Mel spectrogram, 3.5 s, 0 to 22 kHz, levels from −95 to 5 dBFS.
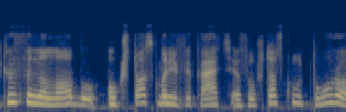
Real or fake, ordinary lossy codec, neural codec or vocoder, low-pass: fake; Opus, 32 kbps; codec, 16 kHz, 1 kbps, X-Codec, HuBERT features, trained on balanced general audio; 7.2 kHz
